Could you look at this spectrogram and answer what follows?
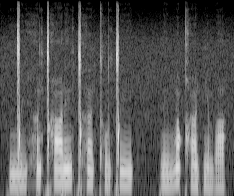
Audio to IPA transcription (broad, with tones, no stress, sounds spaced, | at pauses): ŋ͡ǀ i˩ h ə̃˥ ǀʰ ɑ̃˥ ɾ ĩ˥ ǀʰ œ̃˧ tʰ ũ˩ ǀ ĩ˧ | ɾ ĩ˩ m ũ˥ qʰ œ̃˩ pʲ ɑ̃˩ b ɑ˩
